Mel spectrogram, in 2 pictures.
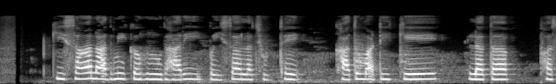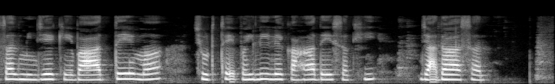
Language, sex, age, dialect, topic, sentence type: Chhattisgarhi, female, 18-24, Western/Budati/Khatahi, banking, statement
